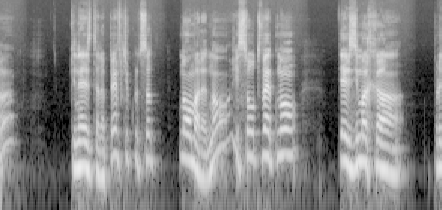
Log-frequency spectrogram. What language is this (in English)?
Bulgarian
